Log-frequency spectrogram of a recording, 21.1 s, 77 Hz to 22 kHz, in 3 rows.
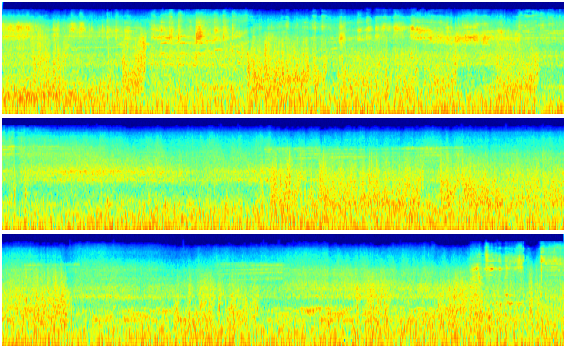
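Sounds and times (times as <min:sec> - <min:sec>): faint high whine: 0:00.0 - 0:21.0
wind rumble on microphone: 0:00.0 - 0:21.0.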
